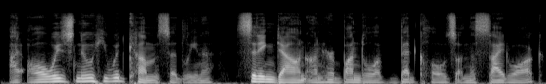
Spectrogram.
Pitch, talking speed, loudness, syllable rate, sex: 105 Hz, 200 wpm, -21 LUFS, 5.1 syllables/s, male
